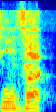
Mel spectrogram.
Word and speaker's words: Leveque: It's Leveque, by the way. So it's that French thing that gets in the way all the time.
